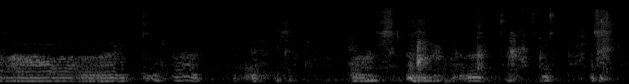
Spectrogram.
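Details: Indoor squabble between miniature schnauzers, six-year-old Ruthie holding her dog bed against ten-month-old puppy Jackson; a harmonic growl fades after a second, then short irregular grumbles and scuffling noises.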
